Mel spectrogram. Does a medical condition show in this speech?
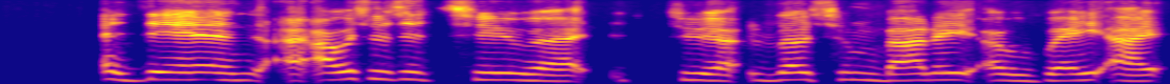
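Yes: Down syndrome; congenital, sleep apnea now in remission, no longer uses CPAP mask.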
